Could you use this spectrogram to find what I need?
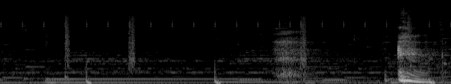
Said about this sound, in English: And it reads, after I yawn real quick.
